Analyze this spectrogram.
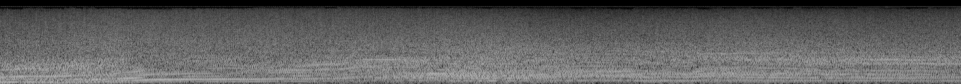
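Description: Multi-engine super modified pulling tractor running at full throttle under load while pulling the sled. The engine note dips and then rises about a second in, then holds with a slight waver as the rear tires spin on a slick track without hooking up.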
